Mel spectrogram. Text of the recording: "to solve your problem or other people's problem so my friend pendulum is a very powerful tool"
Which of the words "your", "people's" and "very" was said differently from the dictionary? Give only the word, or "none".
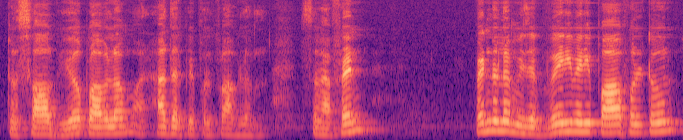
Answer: people's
